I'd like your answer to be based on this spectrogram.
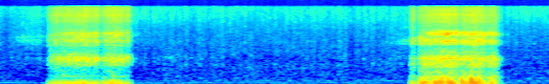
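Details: Hooch, a dog, snoring while asleep in a quiet room: two rough, rattling, low-pitched breaths a few seconds apart; ordinary snoring.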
